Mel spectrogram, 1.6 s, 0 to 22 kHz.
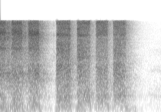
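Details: Repaired LPH-400 LVX spray gun that had been leaking air (contamination from the air supply): six crisp air bursts stopping cleanly at each trigger release, no hiss between; gun now sealing properly.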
